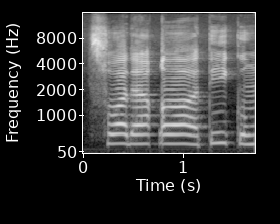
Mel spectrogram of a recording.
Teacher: صاد کو ہمیشہ پر پڑھتے ہیں، سین کی طرح نہیں پڑھنا.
